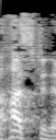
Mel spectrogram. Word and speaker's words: Huston: What was the, is it pronounced Huston or Houston plan? – The Huston affair, yeah.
